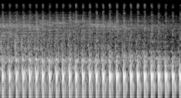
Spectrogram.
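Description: A motorcycle engine runs close by in Malaysia's Central Highlands, its loud, steady, rapid pulsing beat holding an even rhythm as the rider sets off.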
